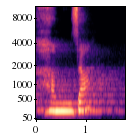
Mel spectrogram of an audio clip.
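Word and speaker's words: ء: And how we pronounce hamza? Like ha, we will read hamza, we pronounce hamza from the bottom of the throat.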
